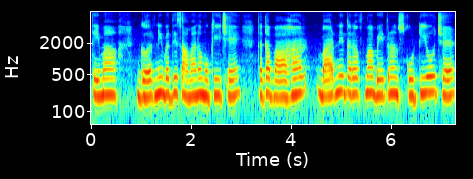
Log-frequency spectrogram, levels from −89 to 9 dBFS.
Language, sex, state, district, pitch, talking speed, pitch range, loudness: Gujarati, female, Gujarat, Valsad, 210 Hz, 125 wpm, 205-225 Hz, -13 LUFS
